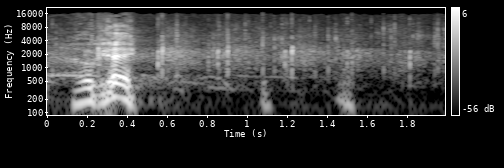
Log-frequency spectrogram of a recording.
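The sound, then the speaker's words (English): A brief shout or whoop from the crowd, followed by thin, scattered clapping from a few audience members, mainly at the back of the room, that stays faint and sparse for about two seconds. “I appreciate the enthusiasm primarily from the back of the room.”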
